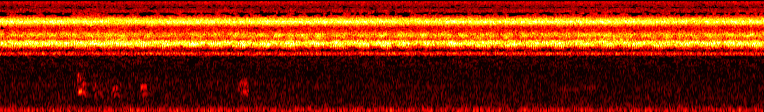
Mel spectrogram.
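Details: Summer or autumn night crickets, an unbroken high trilling chorus in steady bands, with a few faint, brief mid-pitched chirps near the start.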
